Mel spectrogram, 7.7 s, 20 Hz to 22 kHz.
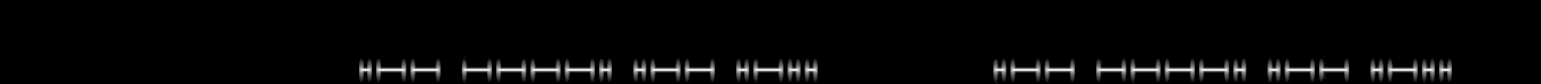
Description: Morse code, heard as a keyed tone, about 28 wpm, 700 Hz. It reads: W9WL W9WL
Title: USA Call Signs - 4 Characters - Repeated 3x - 28wpm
